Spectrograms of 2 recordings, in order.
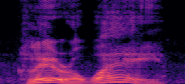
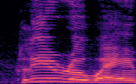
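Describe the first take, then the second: First: Said in the usual way. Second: "Clear away" much higher, louder, merry; "Clear away" hailed by a jolly master; jovial order. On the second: Acted. Fezziwig's shouted order.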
